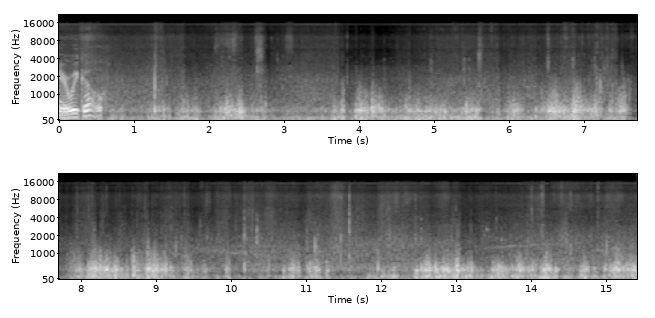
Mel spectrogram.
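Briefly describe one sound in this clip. Footsteps crunch and rustle through grass and dry leaves.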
